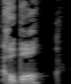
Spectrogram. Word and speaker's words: COBOL: Is it COBOL? – Yeah, COBOL.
